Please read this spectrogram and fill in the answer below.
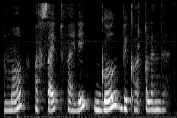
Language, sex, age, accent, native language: Uzbek, female, 25-34, Toshkent viloyati, Uzbek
